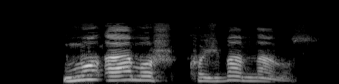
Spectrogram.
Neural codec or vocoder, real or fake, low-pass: none; real; 7.2 kHz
